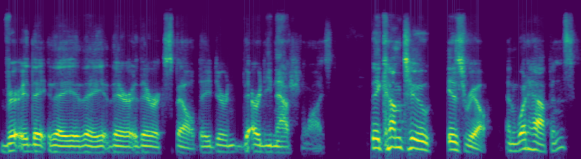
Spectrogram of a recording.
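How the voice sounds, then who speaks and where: An older man from Canada, a professor answering interview questions by telling stories, with halting, repeated words. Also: on the low side, lively intonation, darkish tone, no room sound, studio quality.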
